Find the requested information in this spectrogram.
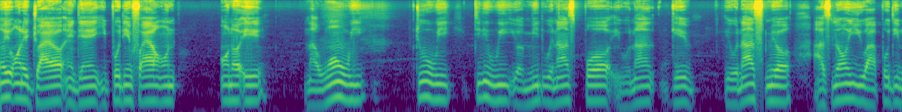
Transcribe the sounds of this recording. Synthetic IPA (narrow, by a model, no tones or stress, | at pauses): oeɔ̃ned͡ʒɹajɔɛ̃ndɛ̃njipodĩfaja | ɔ̃nɔʔe | nawɔ̃nwik | tuwik | tiliwikjɔmitwenaspɔḭwinaɡe | iwinasmɛa̰slɔ̃ŋjuapodĩ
